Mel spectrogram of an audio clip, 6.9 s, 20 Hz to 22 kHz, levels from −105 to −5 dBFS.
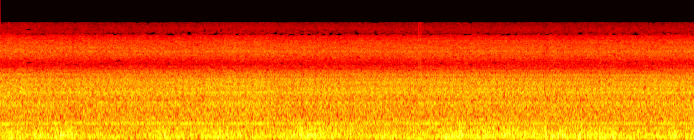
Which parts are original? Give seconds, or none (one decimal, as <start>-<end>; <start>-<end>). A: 2.0-3.3; 4.2-6.1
